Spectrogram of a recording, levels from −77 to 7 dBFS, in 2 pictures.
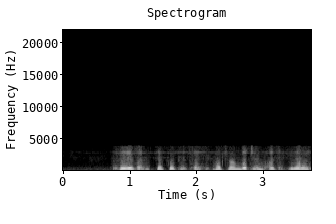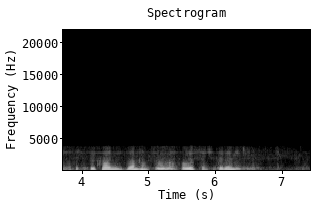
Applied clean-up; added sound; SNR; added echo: neural separator model SepFormer WHAMR!.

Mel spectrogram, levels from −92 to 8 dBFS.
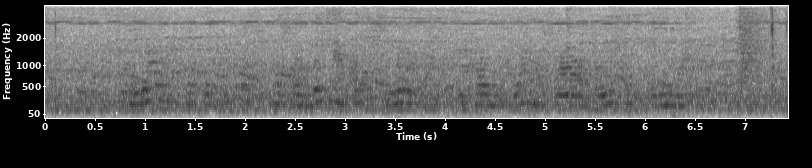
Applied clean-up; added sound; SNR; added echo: none; Alarm; -2 dB; reverberation time 0.6 s.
